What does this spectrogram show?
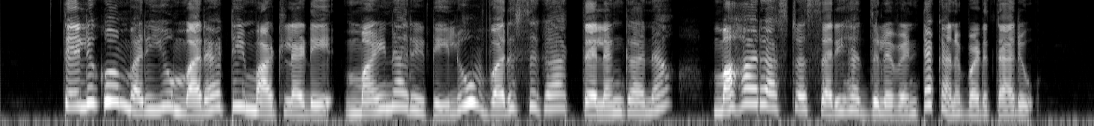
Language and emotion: Telugu, neutral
